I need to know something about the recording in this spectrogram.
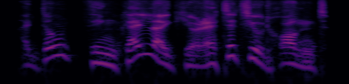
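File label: Dutch male, voice; Pirates Of The Caribbean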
